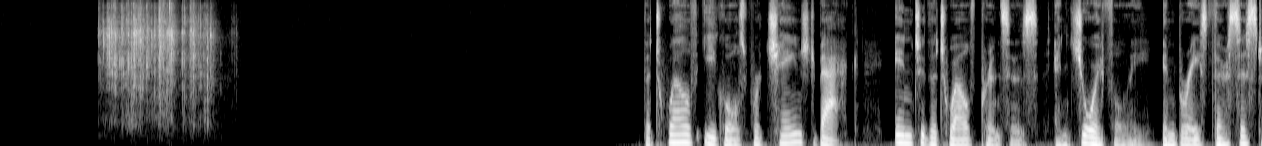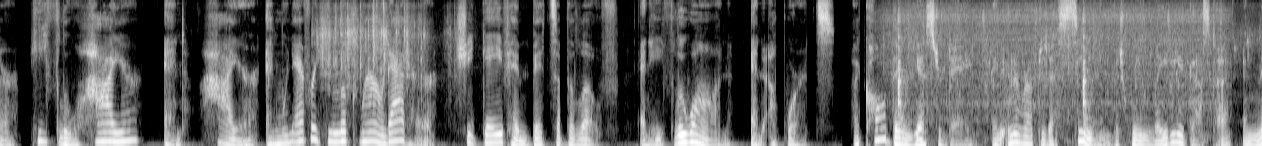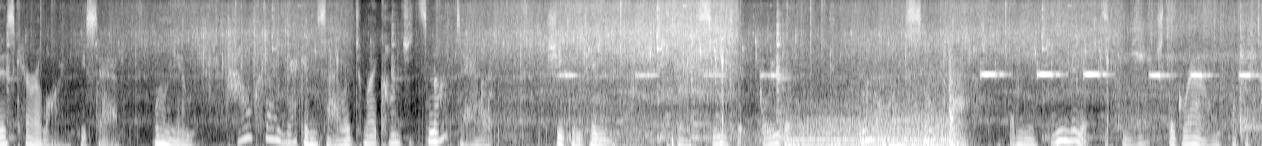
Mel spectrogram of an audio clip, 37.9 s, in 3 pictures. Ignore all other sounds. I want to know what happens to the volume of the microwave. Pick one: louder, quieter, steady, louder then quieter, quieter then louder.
louder.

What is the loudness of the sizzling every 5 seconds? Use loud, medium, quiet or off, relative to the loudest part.
off, off, off, off, quiet, quiet, loud, medium.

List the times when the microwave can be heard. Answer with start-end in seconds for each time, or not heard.
30.3-37.8.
